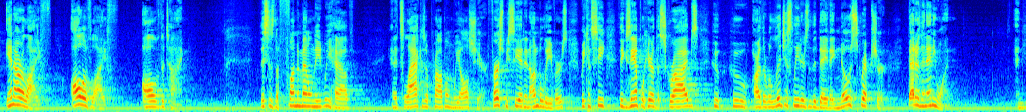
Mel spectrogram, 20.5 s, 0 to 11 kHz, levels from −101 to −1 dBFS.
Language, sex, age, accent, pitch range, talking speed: English, male, 40-59, American, 125-185 Hz, 165 wpm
